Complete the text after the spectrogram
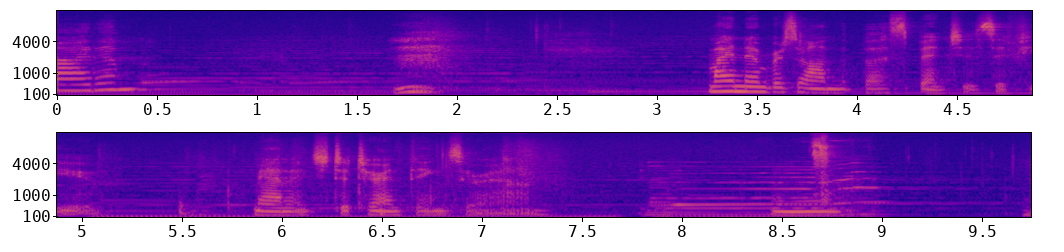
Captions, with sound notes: OH... D ANMEL, ABOUT YOU AND ME AS AN ITEM... ( growls ) MY NBEUMR'S ON THE BUS BENCHES IF YOU MAGANE TOUR TN INTHGS AROUND.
